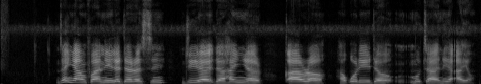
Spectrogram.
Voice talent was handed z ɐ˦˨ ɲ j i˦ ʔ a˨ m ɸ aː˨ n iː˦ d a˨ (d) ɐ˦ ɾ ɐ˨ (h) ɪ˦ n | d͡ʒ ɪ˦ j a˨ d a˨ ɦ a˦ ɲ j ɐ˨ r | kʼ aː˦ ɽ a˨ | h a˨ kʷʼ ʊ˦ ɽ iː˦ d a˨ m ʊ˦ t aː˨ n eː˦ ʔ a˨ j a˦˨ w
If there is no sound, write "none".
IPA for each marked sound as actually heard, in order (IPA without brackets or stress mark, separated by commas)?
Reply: d, s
